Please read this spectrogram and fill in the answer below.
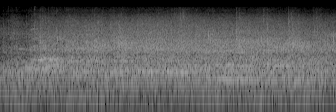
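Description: Audience applauding in a large hall, swelling about half a second in and then holding steady.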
